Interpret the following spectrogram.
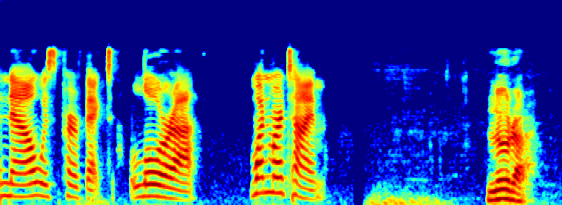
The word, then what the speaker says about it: Laura: good next one Lura Laura Laura Laura Laura good that R sound just make sure it's not rolling so what you said now was perfect Laura one more time Laura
